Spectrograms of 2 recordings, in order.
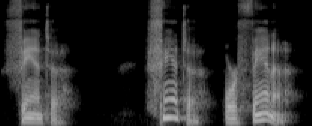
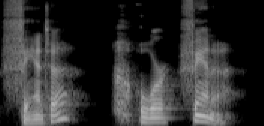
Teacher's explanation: Sometimes you don't hear the T because you have N T between vowels. So, you'll hear Fanta or Fanna, but never Fanta.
